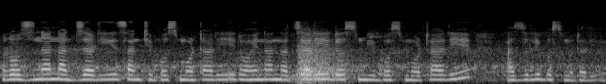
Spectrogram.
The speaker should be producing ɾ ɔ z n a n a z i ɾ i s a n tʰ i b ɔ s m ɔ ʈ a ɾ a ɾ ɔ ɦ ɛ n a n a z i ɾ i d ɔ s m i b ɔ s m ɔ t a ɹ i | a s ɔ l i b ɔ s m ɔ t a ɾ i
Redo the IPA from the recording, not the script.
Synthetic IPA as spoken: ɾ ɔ z n a n a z a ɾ i s a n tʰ i b ɔ s m ɔ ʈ a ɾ i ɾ ɔ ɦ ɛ n a n a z a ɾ i d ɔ s m i b ɔ s m ɔ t a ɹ i | a z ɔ l i b ɔ s m ɔ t a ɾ i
